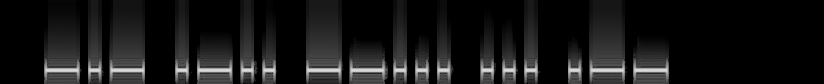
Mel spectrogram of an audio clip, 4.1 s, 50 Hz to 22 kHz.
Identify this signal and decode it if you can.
Morse code, heard as a keyed tone, about 25 wpm, 700 Hz. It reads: KL7SW
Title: Speed Racing - USA 2x2 Call Signs 22wpm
